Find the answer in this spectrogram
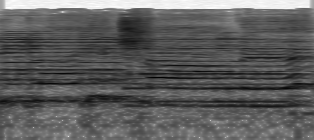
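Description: A woman singing long held notes over electric guitar accompaniment, live on stage.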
